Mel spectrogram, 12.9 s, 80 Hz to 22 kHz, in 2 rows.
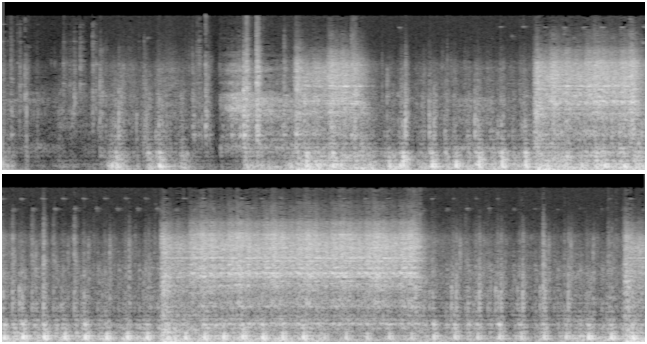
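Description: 1977 GMC pickup's engine being cranked over by the starter on a cold start after standing a couple of weeks. A rhythmic chugging begins about two seconds in, with several louder stretches, and the engine has not yet settled into running.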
